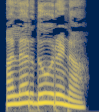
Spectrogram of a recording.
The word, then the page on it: ಅಲರುದೋರಣ: kannada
